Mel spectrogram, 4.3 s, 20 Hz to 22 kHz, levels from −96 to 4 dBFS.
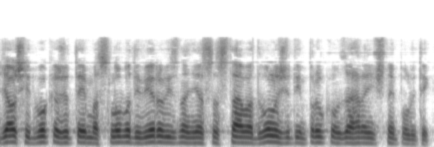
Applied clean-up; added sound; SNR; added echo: neural mask model DeepFilterNet 3.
